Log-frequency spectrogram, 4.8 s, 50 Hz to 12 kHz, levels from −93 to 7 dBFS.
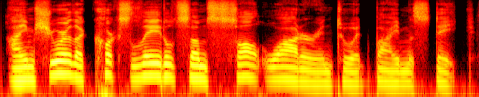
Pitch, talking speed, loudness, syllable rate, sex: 135 Hz, 150 wpm, -17 LUFS, 3.7 syllables/s, male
